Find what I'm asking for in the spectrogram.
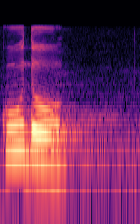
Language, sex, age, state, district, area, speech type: Hindi, female, 18-30, Bihar, Samastipur, rural, read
